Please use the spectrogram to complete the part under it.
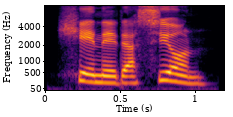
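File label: "generacion", Spanish, female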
